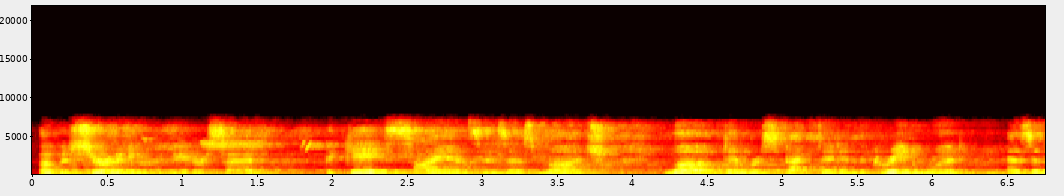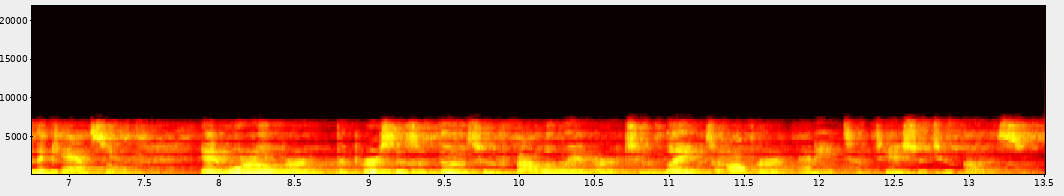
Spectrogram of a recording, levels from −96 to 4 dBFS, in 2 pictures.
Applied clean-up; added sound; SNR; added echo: none; Bird vocalization, bird call, bird song; 13 dB; reverberation time 2.4 s.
